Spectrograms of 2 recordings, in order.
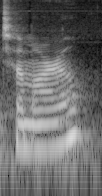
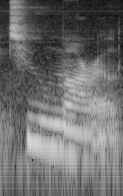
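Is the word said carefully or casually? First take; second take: casually; carefully. First: It is said casually, with an everyday middle vowel. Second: It is said carefully, with an 'ah' middle syllable. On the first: This is how it is usually said in speech. The speaker calls it wrong. "sometimes we say it a little incorrectly" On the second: This is said to help spell the word. The speaker calls it right. "we say tomorrow to spell it"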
